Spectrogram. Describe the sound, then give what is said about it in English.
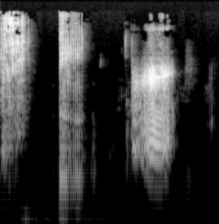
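A person blows mouth farts with air pockets at the top of the lip: a few short buzzy raspberry bursts, then a longer, louder flapping one, with no talking. “I I put the air pockets at the top of my lip.”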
